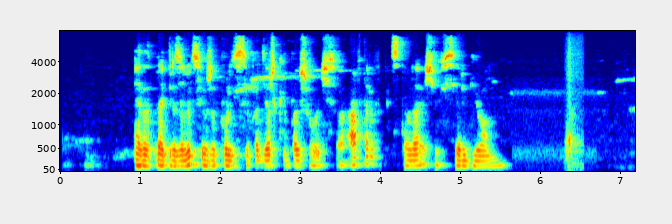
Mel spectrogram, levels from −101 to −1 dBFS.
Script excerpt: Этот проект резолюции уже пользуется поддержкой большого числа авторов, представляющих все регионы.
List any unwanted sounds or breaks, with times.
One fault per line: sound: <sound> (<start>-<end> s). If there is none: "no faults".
sound: whoosh (6.3-6.6 s)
